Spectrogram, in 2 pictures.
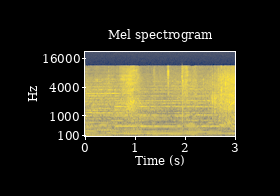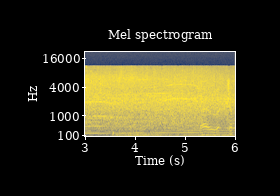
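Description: Orchestral film-score music plays over the arena speakers, and about two and a half seconds in the crowd breaks into applause for a landed flip.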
